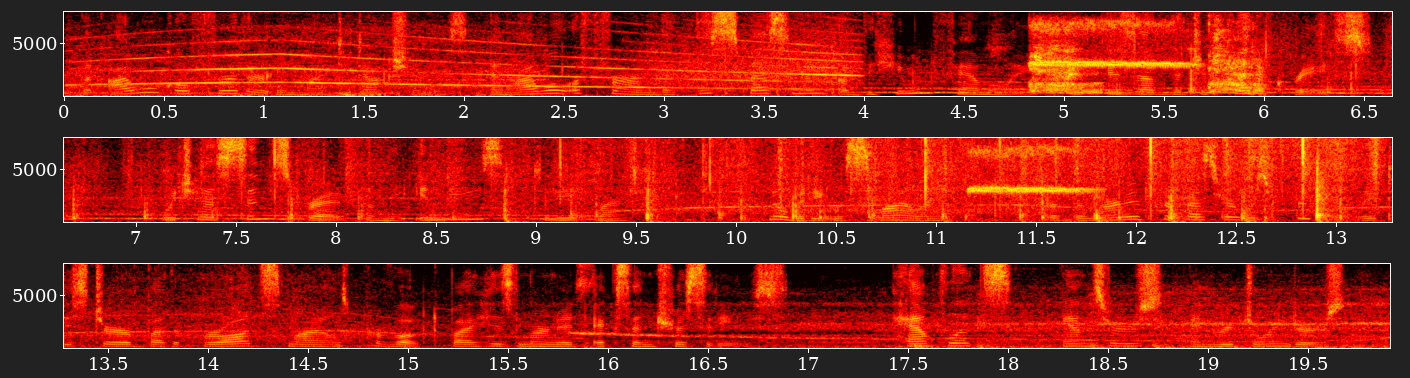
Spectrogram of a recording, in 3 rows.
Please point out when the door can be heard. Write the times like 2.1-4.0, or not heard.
not heard.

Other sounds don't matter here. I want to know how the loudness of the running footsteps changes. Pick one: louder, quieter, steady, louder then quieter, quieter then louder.
louder.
